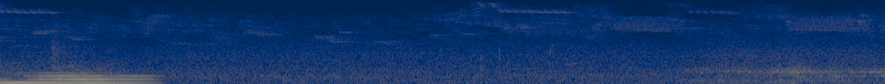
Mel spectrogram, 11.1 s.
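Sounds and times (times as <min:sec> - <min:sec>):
low steady hum: 0:00.0 - 0:02.1.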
